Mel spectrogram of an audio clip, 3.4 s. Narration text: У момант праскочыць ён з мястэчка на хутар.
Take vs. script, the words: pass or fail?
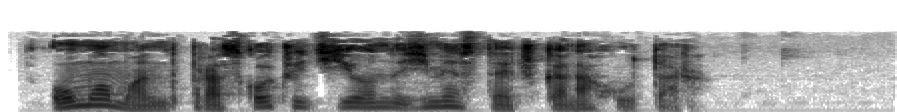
pass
